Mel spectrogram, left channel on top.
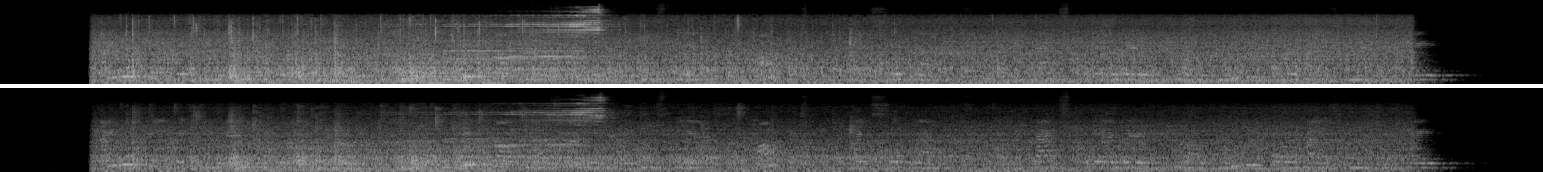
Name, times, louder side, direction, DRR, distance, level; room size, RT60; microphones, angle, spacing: sound 1, 0.9-14.2, left 4 dB, 40° left, 0.3 m, -29 dB
voice 1, 1.0-3.9 4.4-8.0 8.5-9.7 10.3-14.3, left 1 dB, 5° left, -1 dB, 0.7 m, -36 dB
sound 2, 1.5-6.5, left 7 dB, 80° left, 0.6 m, -31 dB
5.7 x 3.6 x 2.3 m, 0.72 s
head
